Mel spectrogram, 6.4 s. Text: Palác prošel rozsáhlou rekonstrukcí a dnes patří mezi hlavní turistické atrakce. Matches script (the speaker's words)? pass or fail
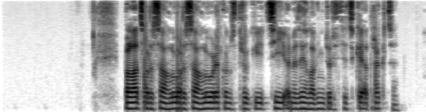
fail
